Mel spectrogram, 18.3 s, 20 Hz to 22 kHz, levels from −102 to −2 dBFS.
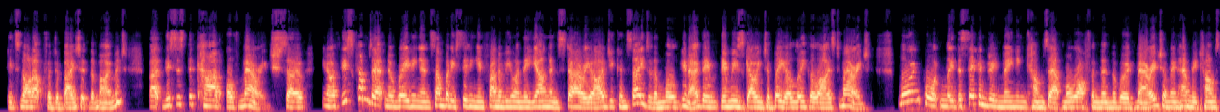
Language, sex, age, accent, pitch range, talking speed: English, female, 50-69, Australian, 155-195 Hz, 235 wpm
